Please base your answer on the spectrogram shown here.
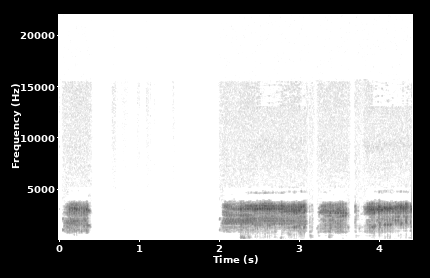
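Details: Owl at dawn on January 27, 2013, 6:14 AM, during a morning fly-in. A harsh, breathy hiss, then a pause, then a longer run of rasping hisses broken by short gaps.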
